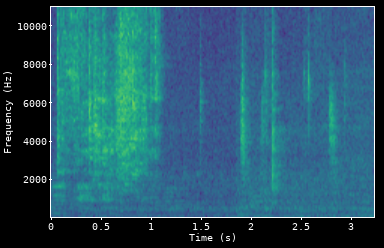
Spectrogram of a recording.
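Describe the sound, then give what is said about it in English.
Stirring onions in olive oil in a pan: a soft sizzle underlies scraping utensil strokes and a few light clinks against the pan, fairly quiet and irregular, with no speech. “And we're going to give it a stir so that it's just coated with a bit of the olive oil and the onions.”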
